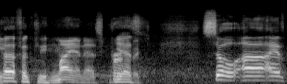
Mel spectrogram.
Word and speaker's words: Mayones: Did I pronounce it correctly? Perfectly. Mayones, perfect.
